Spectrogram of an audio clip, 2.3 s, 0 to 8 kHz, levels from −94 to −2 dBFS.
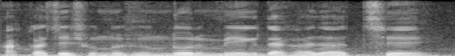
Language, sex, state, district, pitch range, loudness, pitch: Bengali, male, West Bengal, Cooch Behar, 105-115 Hz, -15 LUFS, 110 Hz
